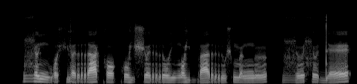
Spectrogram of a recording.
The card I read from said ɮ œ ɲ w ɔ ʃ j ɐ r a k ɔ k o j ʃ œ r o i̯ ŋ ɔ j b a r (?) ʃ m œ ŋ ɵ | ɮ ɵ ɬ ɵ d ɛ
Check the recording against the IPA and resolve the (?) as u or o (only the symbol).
u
